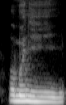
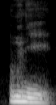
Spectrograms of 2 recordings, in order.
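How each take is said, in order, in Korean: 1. 첫 모음은 완전하고 분명하게 발음돼요. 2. 첫 모음은 슈와로 약화돼요. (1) "어머니 안 그러고" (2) "편하니까 어머니"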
